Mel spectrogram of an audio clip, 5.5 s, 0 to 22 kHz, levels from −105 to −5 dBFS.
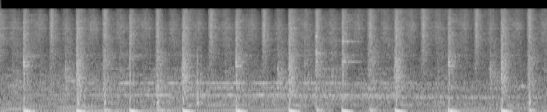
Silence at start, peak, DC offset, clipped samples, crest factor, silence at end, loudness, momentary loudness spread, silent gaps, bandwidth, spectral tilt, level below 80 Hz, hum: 0 s; -8 dBFS; under 0.1%; under 0.1%; 20 dB; 0 s; -27 LUFS; 4 LU; none; 15.5 kHz; -2.5 dB/octave; -30 dBFS; none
